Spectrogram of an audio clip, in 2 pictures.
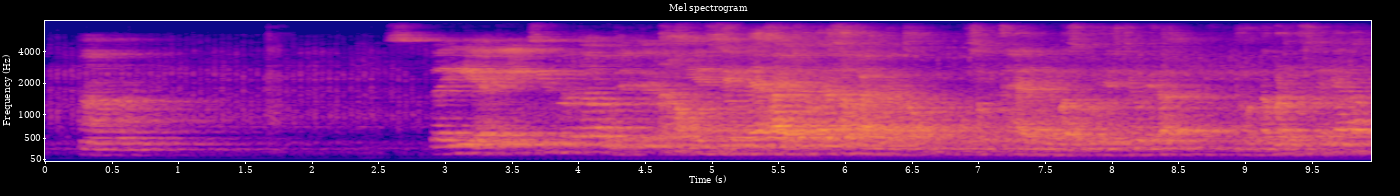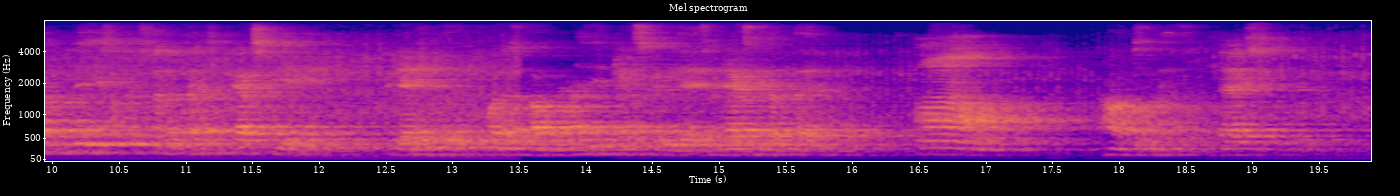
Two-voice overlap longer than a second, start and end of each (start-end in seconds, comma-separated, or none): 4.6-6.4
